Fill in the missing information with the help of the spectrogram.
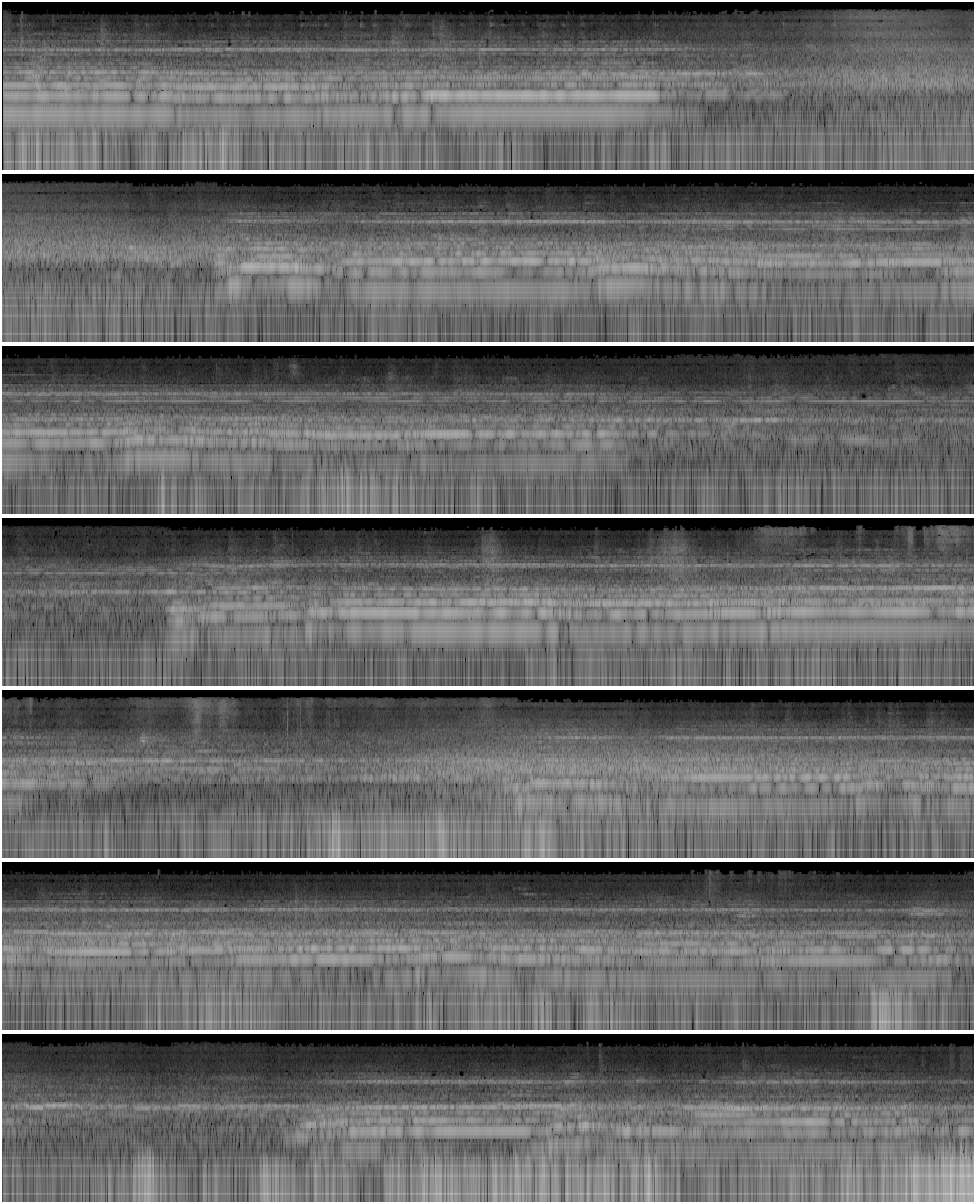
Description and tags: Muezzin or Muazzin - prayer call in Arabic - Jaffa, Israel
Call for prayer in the city of Jaffa, Israel. The muezzin or muazzin is played from loudspeakers in Muslim mosques around the city and can be heard during the day. Recorded with an iPhone.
